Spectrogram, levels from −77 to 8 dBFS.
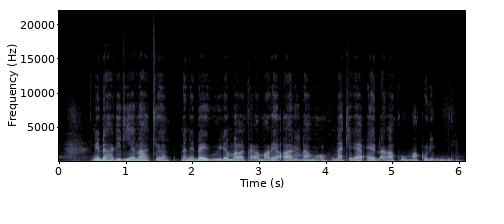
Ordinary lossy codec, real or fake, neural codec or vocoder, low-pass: none; fake; codec, 44.1 kHz, 1.7 kbps, Pupu-Codec; none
